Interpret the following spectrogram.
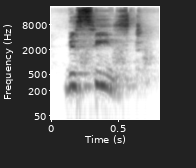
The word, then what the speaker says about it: besieged: Right spelling जो होगी वो होगी सीज, SIE, सीज, IE, लंबा सा प्रोनाउंसिएशन आ रहा है इसका, BESIEGED, बिसीज्ड।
